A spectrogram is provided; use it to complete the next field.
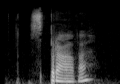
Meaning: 1. on the right, to the right 2. from the right
- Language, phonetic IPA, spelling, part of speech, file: Russian, [ˈspravə], справа, adverb, Ru-справа.ogg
